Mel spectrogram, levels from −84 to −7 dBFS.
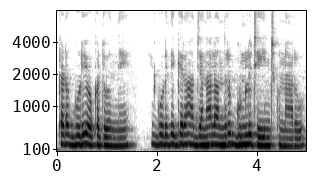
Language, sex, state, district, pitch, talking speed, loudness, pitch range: Telugu, female, Andhra Pradesh, Annamaya, 185 Hz, 120 wpm, -12 LUFS, 175-200 Hz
